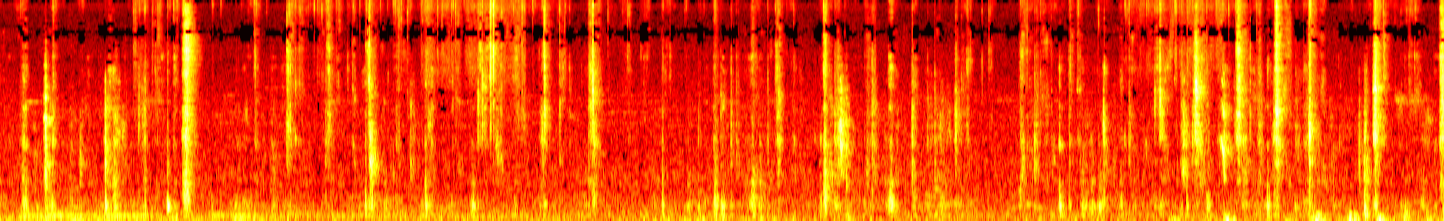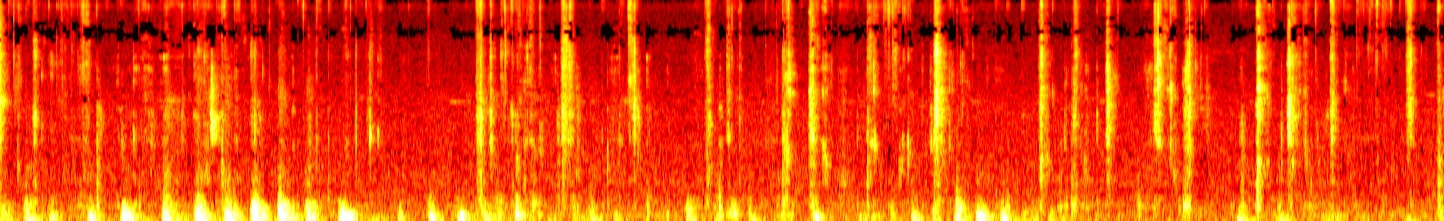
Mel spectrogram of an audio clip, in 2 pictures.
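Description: Close-miked chewing and wet mouth clicks of a person eating salmon picked off the bone by hand. Louder, low chewing thuds come in a run about halfway through.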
